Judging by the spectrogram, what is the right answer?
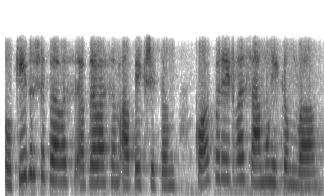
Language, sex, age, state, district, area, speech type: Sanskrit, female, 18-30, Karnataka, Udupi, urban, conversation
